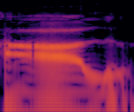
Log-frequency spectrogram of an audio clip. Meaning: nominative/accusative/genitive plural of Aal
- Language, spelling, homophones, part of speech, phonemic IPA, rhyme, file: German, Aale, Ahle, noun, /ˈʔaːlə/, -aːlə, De-Aale.ogg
